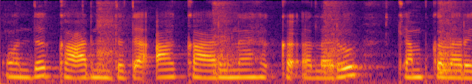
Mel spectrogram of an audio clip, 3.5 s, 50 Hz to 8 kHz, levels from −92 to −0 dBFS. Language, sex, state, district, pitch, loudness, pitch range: Kannada, female, Karnataka, Dharwad, 215 Hz, -17 LUFS, 205-230 Hz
